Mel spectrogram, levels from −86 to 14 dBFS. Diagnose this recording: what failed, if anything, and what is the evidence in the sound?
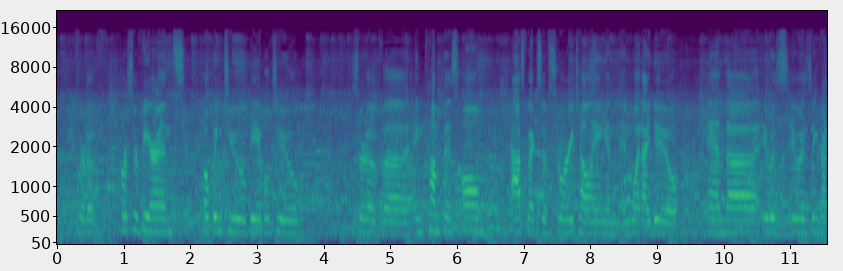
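Nothing in the signal points to a failure at any stage, from capture and conversion through transmission, storage and playback: the level, continuity and timing of the audio hold steady throughout, with no dropouts, distortion or discontinuities to trace.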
